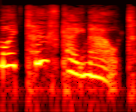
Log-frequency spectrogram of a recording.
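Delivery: high squeak, barely holding in excitement. A child answers a man who asked for her news, excited squeak. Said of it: "Megan squeaked, barely able to contain her excitement".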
